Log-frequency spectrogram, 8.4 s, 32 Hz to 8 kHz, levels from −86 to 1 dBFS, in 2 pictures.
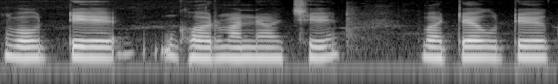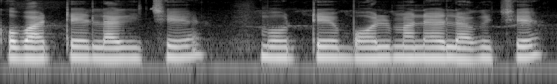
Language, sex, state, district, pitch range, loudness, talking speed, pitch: Odia, female, Odisha, Sambalpur, 180-190 Hz, -19 LUFS, 95 wpm, 185 Hz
